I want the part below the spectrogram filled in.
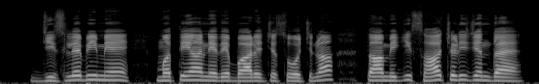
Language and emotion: Dogri, fearful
